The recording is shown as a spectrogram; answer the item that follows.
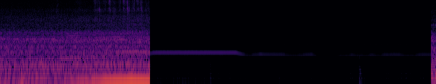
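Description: Steady background room hum at the microphone, its deep rumble growing louder over about three seconds, then cut off abruptly about three seconds in. Near silence follows, with only a very faint steady tone.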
